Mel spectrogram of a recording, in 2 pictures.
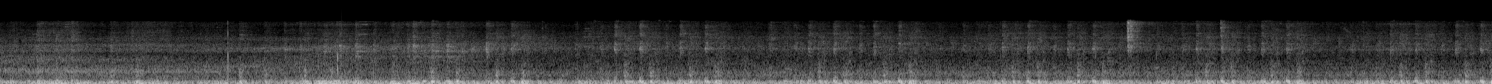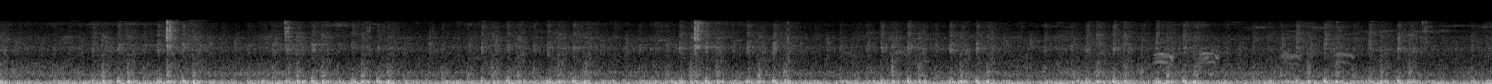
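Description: Indian Railways express train passing close by: the electric locomotive goes by first, then a long line of passenger coaches rolls past with a steady heavy rumble and the dhadak-dhadak clatter of wheels over rail joints, with a few sharp clicks.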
